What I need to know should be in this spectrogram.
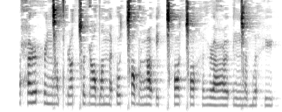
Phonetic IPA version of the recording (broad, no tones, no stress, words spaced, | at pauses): ħə˞hə˞ŋ͡ǀɵtˤ ɡyǀɵ ɡedˤo nɵʔo ǀydˤəŋoʔe ǀʰɔǀɔ həɦə˞ ʕɵʔəŋ͡ǀɵ bə hy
